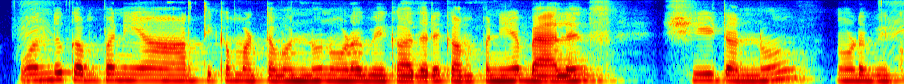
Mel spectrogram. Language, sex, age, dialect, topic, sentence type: Kannada, male, 25-30, Mysore Kannada, banking, statement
